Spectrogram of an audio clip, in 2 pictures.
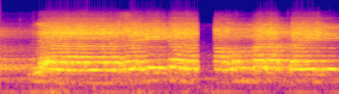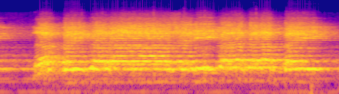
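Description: Religious chanting in long, held phrases of two to three seconds each, with brief breaks between them.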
